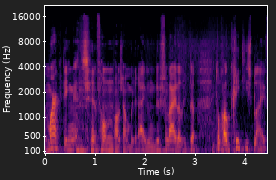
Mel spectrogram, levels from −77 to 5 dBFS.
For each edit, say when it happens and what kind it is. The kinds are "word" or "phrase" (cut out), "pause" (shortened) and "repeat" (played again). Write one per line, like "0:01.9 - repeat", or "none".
0:01.4 - word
